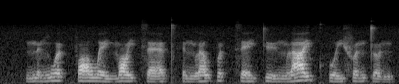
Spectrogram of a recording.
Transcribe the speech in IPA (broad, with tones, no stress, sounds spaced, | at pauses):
n̪ ɪ˨˥ ŋ w ɵ˧ t̚ f ɔː˧ w e˨ j m ɔː˧ j t͡s ɛː˨˥ t̪ʰ ɪ˨ ŋ l ɐ˥ w p ɵ˥ t̚ t͡s e˨˥ j t̪ yː˨ ŋ l aː˥ j kʷʰ e˨˥ j f ɵ˨˧ n t̪ ɵ˨ n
